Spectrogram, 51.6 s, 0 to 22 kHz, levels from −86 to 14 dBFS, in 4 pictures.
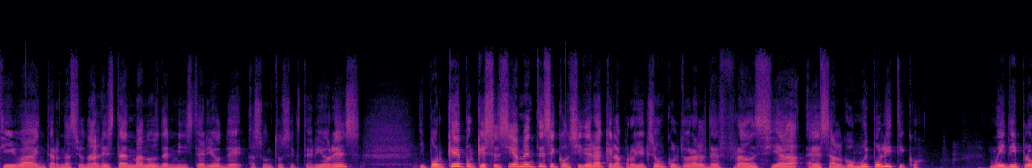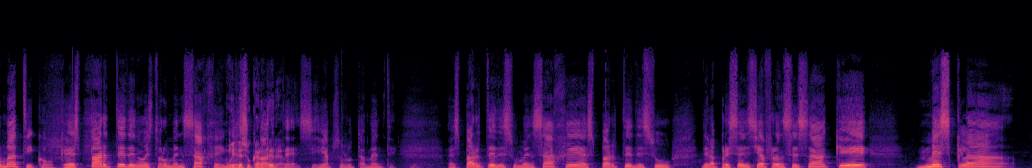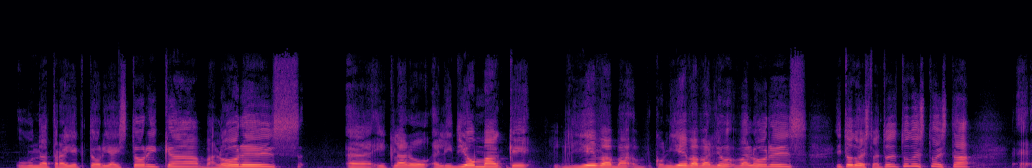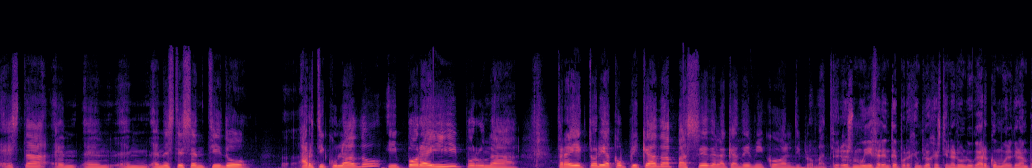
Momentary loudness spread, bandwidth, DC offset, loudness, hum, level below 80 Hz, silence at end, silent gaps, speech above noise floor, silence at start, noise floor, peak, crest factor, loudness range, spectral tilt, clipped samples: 15 LU; 15.5 kHz; under 0.1%; -24 LUFS; none; -58 dBFS; 0 s; none; 38 dB; 0 s; -61 dBFS; -6 dBFS; 18 dB; 6 LU; -5.5 dB/octave; under 0.1%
